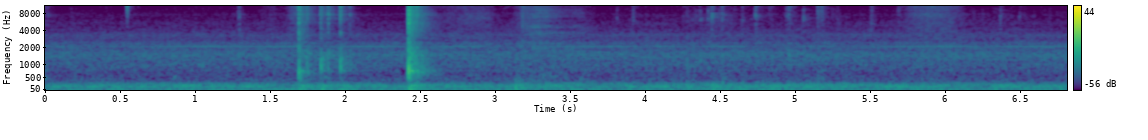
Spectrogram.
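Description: Computer keyboard keystrokes: a few scattered key presses, one louder stroke about two and a half seconds in, over a faint steady low hum.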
